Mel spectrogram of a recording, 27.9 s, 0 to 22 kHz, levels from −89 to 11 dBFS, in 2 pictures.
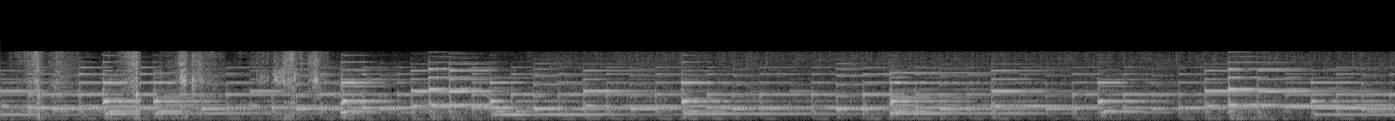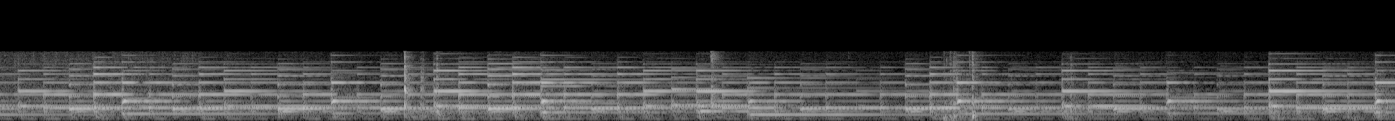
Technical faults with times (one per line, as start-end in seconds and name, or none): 1.40-1.42 skip ahead
1.50-6.28 jitter buffer speed-up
